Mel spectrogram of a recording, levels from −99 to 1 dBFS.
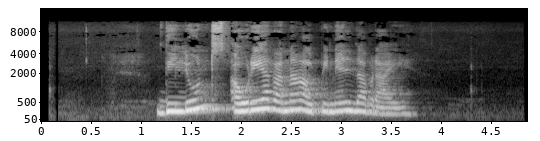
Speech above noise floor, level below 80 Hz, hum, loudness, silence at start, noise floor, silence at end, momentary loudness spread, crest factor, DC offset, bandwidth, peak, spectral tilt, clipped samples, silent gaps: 47 dB; -64 dBFS; none; -17 LUFS; 1.15 s; -64 dBFS; 1.15 s; 15 LU; 16 dB; under 0.1%; 11.5 kHz; -4 dBFS; -3.5 dB/octave; under 0.1%; none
